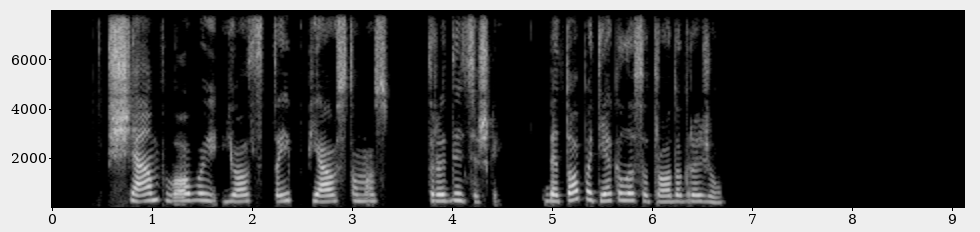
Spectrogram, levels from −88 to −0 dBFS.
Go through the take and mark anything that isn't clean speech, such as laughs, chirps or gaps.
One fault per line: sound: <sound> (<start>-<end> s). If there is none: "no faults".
no faults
